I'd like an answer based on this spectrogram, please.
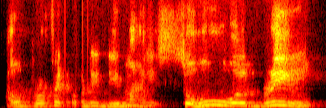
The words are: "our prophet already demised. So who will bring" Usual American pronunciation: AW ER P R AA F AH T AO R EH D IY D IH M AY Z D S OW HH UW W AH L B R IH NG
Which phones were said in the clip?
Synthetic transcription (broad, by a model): AW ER P R AA F AH T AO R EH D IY D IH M AY S OW HH UW W AH L B R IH NG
